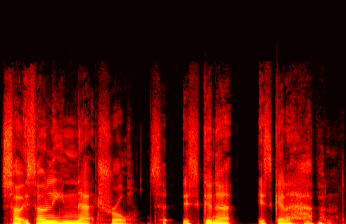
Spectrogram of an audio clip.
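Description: A man's voice: a little high, lively intonation, a little fast, dark tone, no room sound, clean studio sound. A man ranting casually to camera, profane and exasperated, rambling with sighs and restarts.

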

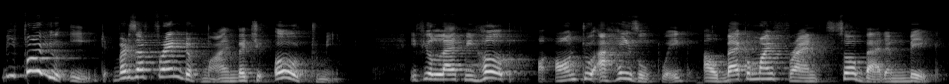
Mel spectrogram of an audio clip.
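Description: A woman's voice: medium pitch, big pitch swings, unhurried, reverberant, dull audio, voice pushed up. A woman voicing a small, crafty storybook mouse with a pleading, persuasive manner. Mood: urgent, persuasive. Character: small, crafty mouse bargaining with a young monster.

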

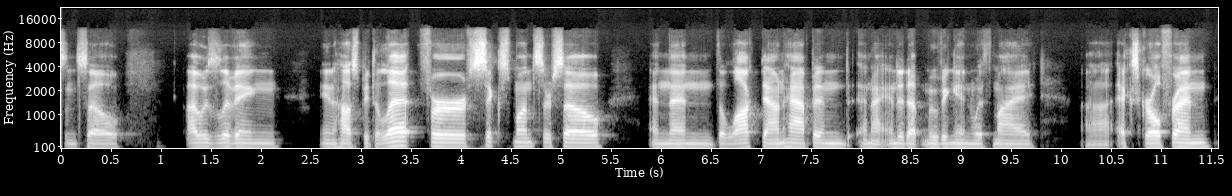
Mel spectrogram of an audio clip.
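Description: Low-voiced man chatting casually. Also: smooth. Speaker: youth sports coach and language learner. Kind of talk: casual conversation.

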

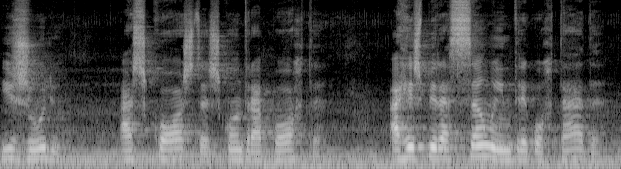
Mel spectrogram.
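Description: A woman's voice: deep voice, takes it slowly, noisy background. A woman narrator reading a scripted horror radio drama.

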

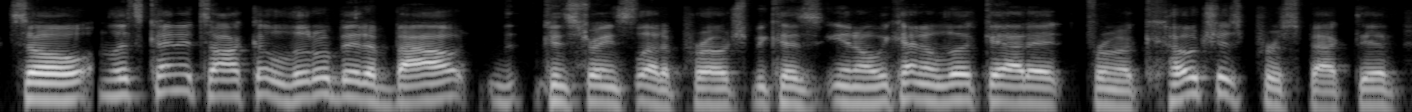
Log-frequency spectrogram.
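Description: A man's voice: on the high side, normal speed, mellow, no room sound, clean studio sound. A man hosting a coaching podcast in a conversational way, with frequent fillers. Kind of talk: casual podcast interview.

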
